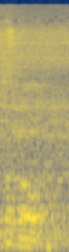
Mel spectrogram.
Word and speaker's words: Sabaoth: So that because God, the Lord of Sabaoth, I'm not an Hebrew, so I cannot really pronounce it, but his name is just S-A-B-A-O-T-H, Sabaoth.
